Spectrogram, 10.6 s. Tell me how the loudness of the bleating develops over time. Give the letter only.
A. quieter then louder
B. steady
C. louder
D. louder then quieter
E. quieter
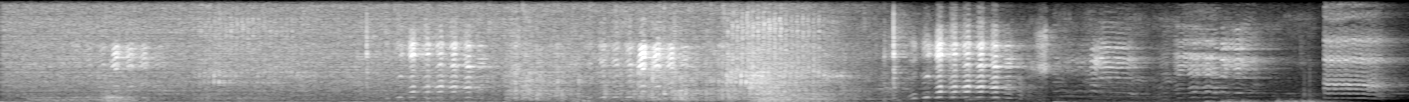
D.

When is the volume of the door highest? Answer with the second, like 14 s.
6 s.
